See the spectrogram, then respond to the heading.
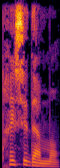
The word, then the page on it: précédemment: francais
